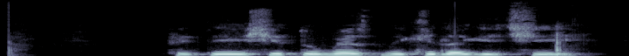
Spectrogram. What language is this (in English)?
Domaaki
